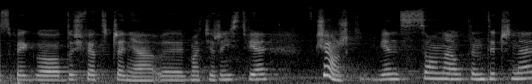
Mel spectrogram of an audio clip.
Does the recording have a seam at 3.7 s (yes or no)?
no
